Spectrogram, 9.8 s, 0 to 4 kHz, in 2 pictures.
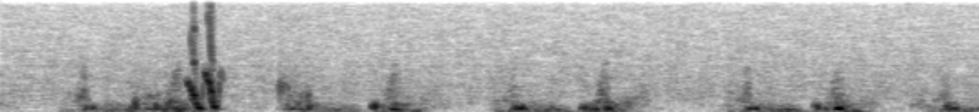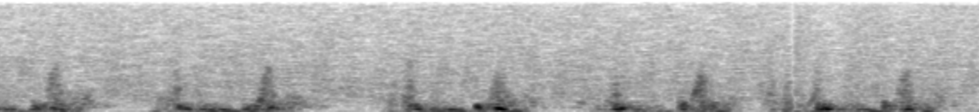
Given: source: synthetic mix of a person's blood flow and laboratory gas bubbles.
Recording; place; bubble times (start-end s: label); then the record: Doppler ultrasound of blood flow; precordium
0.63-1.14 s: bubbles
1.38-1.55 s: bubbles
From the record:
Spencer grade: 1 (occasional bubble signal discernible with the cardiac motion signal, with majority of cardiac periods free of bubbles); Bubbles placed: only in the low amplitude regions of the cardiac cycle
